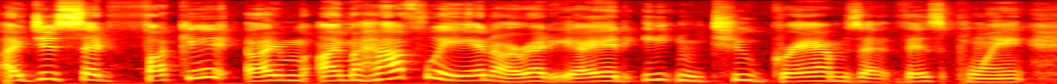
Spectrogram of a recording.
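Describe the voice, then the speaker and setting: Noticeable background noise sits behind a woman's voice. Her pitch is medium, with ordinary variation. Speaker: vlogger sharing personal story. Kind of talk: casual monologue vlog. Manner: rambling, self-interrupting.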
